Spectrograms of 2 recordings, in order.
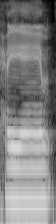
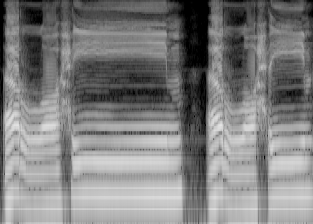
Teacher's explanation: dia lepas dari yang namanya masuk hidung dan juga lepas dari namanya imalah, yaitu harus kasrah sempurna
